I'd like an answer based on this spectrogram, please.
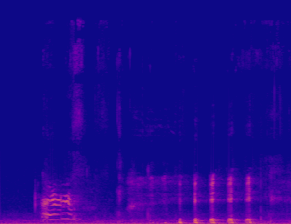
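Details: Cat responding when its head is touched, a single clear wavering meow early on, followed by a rapid series of five short, low chirping calls.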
